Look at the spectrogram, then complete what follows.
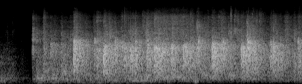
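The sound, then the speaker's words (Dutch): An audience bursts into applause for themselves after a brief silence, a dense, steady wash of many hands clapping at once, loud and sustained for about three seconds with no talking. “Dus eh, applaus voor jezelf.”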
